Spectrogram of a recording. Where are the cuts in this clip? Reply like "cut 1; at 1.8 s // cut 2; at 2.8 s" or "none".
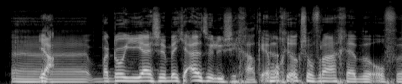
cut 1; at 2.6 s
